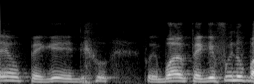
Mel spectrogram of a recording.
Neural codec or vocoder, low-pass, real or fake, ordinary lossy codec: codec, 16 kHz in and 24 kHz out, 1 kbps, XY-Tokenizer; 7.2 kHz; fake; none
